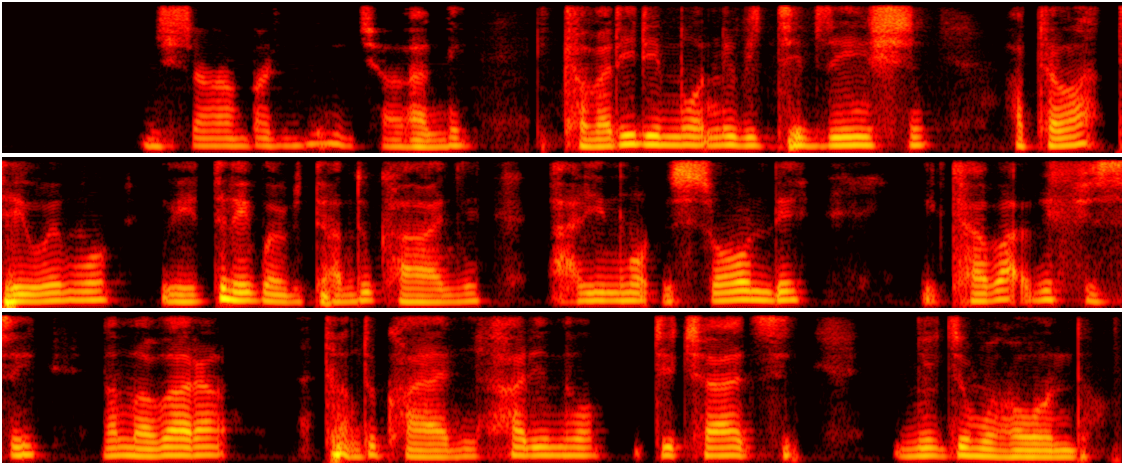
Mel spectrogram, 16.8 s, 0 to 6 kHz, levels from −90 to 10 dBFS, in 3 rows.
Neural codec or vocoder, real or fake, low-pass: codec, 16 kHz, 1 kbps, FunCodec, trained on LibriTTS, 50 frames a second; fake; 5.4 kHz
